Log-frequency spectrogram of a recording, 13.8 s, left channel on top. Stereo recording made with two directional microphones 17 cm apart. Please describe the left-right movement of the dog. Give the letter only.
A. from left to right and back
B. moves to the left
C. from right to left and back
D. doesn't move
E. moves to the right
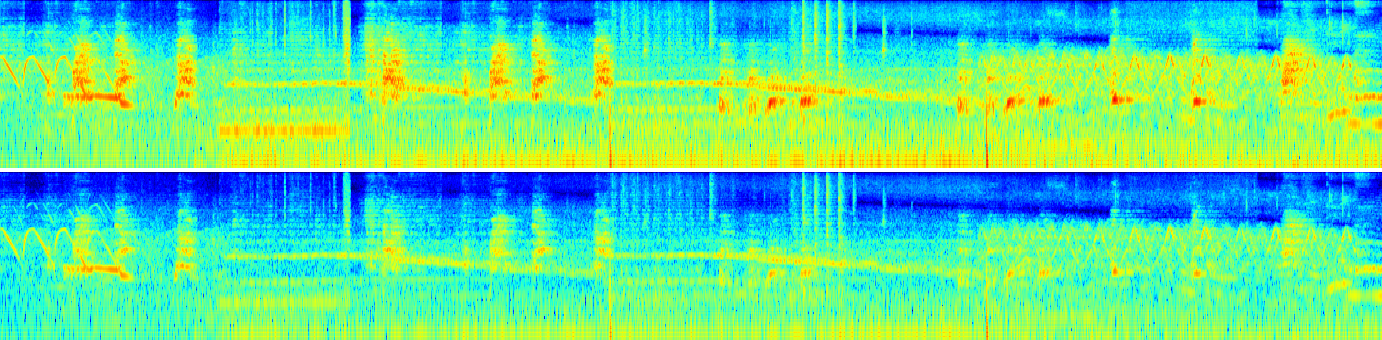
D.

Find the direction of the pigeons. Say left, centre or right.
left.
